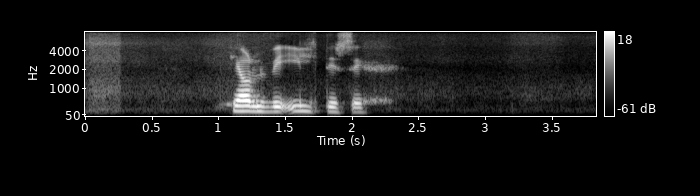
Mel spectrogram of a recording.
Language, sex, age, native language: Icelandic, female, 30-39, Icelandic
